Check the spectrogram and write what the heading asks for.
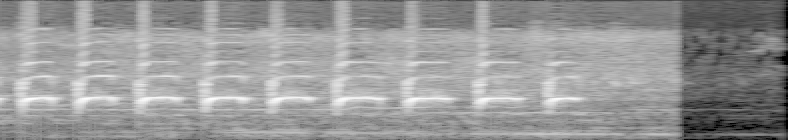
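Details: Local zebra dove song used as a lure to prompt silent or newly kept birds to sing: soft cooing notes, each rising then falling, repeated about three times a second for over three seconds, over a faint low hum.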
